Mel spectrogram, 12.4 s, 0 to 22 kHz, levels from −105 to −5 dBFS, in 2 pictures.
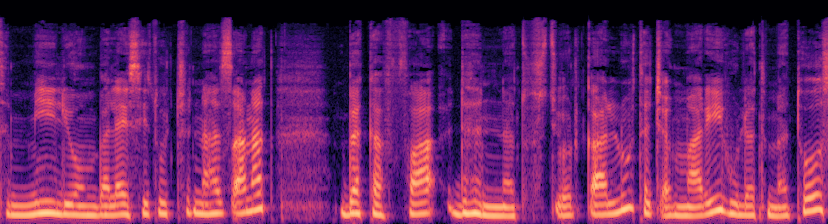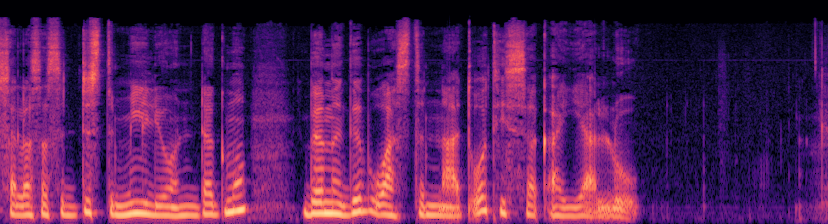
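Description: Speech recording; no technical problems can be heard.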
